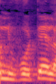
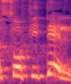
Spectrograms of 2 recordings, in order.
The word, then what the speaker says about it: Sofitel: Nous sommes au Nouveau-Tel. Hein. Hein? Qui a dit nouveau? Oh. Non, Nouveautel. C'est pas Nouveautel. Qu'est-ce que tu racontes? Pardon, il faut bien prononcer, maman. Non, ça s'appelle le Sofitel.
